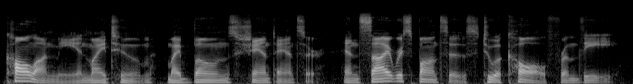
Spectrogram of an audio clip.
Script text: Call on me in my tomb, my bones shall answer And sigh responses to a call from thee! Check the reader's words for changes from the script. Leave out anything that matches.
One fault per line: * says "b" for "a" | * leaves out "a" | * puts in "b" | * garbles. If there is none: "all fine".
* says "shan't" for "shall"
